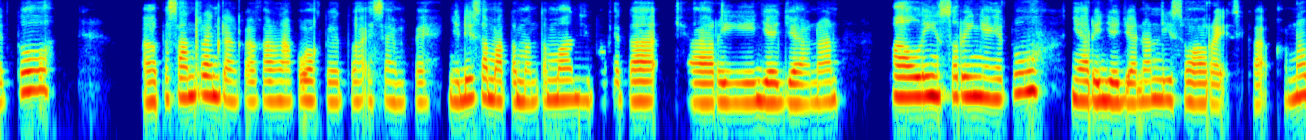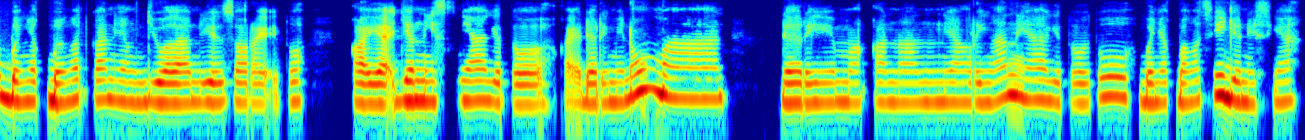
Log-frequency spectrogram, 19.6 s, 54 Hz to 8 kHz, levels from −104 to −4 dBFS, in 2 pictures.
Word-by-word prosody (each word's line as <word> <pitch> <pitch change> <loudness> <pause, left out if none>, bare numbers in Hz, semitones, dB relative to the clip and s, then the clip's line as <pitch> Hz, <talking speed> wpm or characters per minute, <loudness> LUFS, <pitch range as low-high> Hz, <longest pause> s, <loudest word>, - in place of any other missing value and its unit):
itu, 210 +8 -4 0.9
eee, 215 +1 -2
pesantren 260 +2 +1
kan 225 - -4
Kak 215 - -7
karena 220 0 -3
aku - - -11
waktu 220 -1 -11
itu - - -30 0.2
SMP, 210 -1 -11 0.3
jadi 225 +2 0
sama 235 -2 +1
teman-teman 230 +2 -3 0.3
kita 220 +1 -6 0.4
cari 210 0 0 0.3
jajanan, 210 0 0 0.4
paling 255 +1 +7
seringnya 260 -1 +3
itu 285 +4 -5 0.4
nyari 220 -2 +2
jajanan 210 +1 0
di - - -1
sore 205 -1 -2
sih - - -22
Kak. - - -8
Karena 240 +3 -1
banyak 220 -1 +2
banget 220 +3 +1
kan 230 +1 -2
yang 215 -1 -3
jualan 205 -1 +3
di - - -3 0.2
sore 210 -1 -4
itu. 215 - -9 0.5
Kayak 200 -1 +4
jenisnya 225 0 +2 0.2
gitu, 210 -1 -5 0.3
kayak - - -5
dari 205 0 0
minuman, 240 -3 +3 0.5
dari 210 0 0
makanan 210 0 -7
yang 210 0 -6
ringannya 235 +4 +1 0.2
gitu, 210 -1 -9
itu 250 - -8 0.3
banyak 210 0 0
banget 215 +2 -3
sih 275 - +7
jenisnya. 215 -1 -2
215 Hz, 155 wpm, -24 LUFS, 210-235 Hz, 0.9 s, paling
